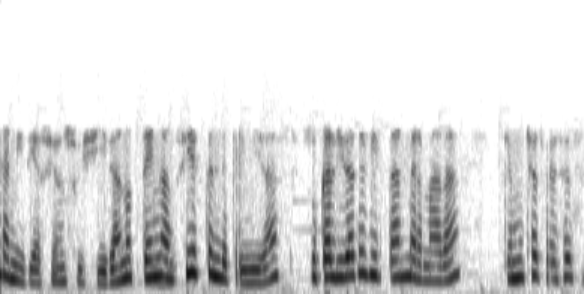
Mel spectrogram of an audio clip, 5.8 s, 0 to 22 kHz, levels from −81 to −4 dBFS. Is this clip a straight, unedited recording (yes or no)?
no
